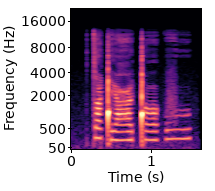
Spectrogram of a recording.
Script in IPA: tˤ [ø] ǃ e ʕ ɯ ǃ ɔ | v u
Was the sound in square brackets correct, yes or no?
no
